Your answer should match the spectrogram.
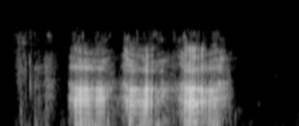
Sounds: Laughter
